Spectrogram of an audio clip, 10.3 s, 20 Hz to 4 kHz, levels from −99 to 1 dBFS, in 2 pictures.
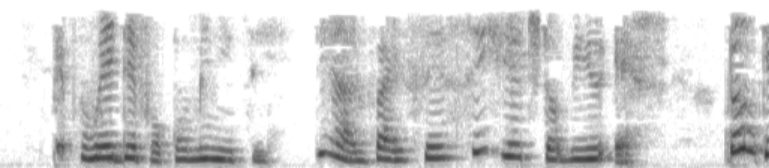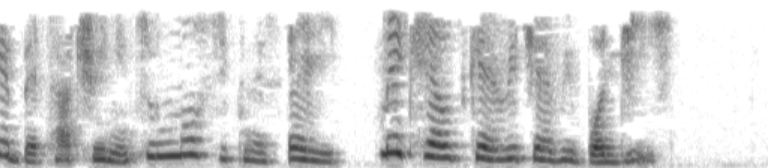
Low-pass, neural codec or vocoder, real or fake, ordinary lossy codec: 3.6 kHz; none; real; MP3, 24 kbps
